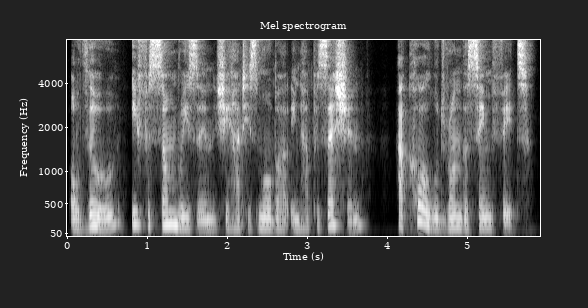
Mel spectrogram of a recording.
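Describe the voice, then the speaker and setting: A woman's voice: a bass voice, moderate pace, husky. A woman reading scripted narration as the narrator of an audio drama.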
